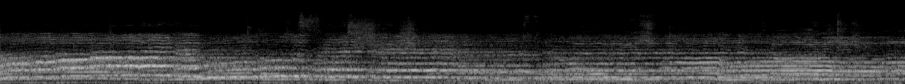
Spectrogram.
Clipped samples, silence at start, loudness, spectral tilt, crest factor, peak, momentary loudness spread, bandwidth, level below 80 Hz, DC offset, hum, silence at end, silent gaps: under 0.1%; 0 s; -26 LUFS; -6 dB/octave; 16 dB; -10 dBFS; 8 LU; 12.5 kHz; -50 dBFS; under 0.1%; none; 0 s; none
